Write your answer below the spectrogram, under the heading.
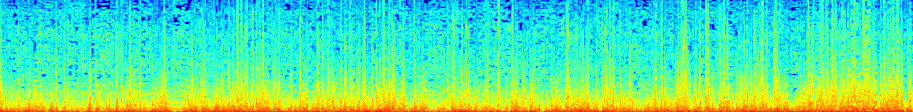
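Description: Wind buffeting the microphone over the steady running rumble of a passenger train moving at speed, heard from on board.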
